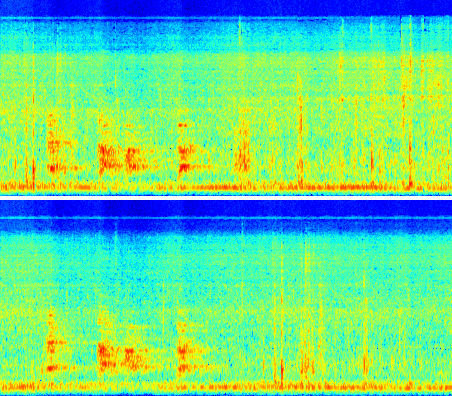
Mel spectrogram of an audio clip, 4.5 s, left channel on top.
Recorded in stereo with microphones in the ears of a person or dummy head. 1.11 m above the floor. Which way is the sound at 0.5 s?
10° right (ahead or behind).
